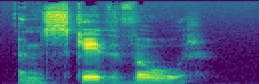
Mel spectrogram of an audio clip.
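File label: "An Sgeir Mhòr", Scottish Gaelic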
